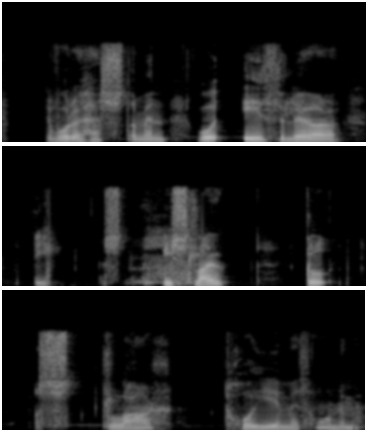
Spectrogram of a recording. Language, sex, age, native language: Icelandic, male, 11, Icelandic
